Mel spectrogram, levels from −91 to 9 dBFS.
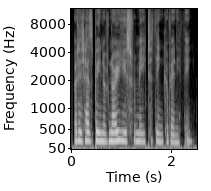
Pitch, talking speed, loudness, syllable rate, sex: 205 Hz, 310 wpm, -17 LUFS, 6.7 syllables/s, female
